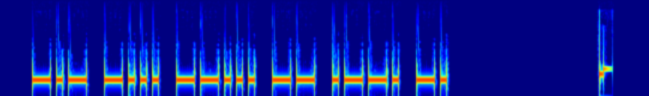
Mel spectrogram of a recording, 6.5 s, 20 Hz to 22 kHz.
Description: Morse code, heard as a keyed tone, about 20 wpm, 700 Hz. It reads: KB7MPN
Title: USA Call Signs Repeated 3x 20wpm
